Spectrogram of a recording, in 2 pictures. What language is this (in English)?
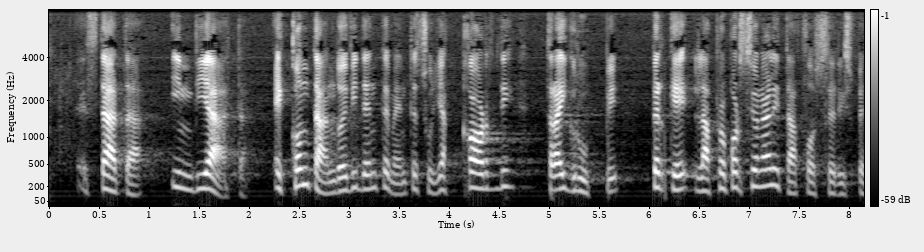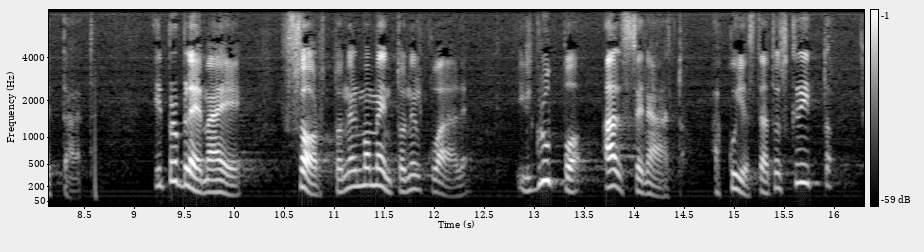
Italian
